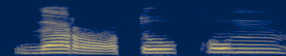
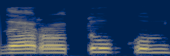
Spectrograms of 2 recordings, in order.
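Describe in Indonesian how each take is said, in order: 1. Kata itu diucapkan dengan lambat dan utuh. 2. Kata itu diucapkan terlalu cepat. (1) "Jangan terburu-buru" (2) "terlalu cepat"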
